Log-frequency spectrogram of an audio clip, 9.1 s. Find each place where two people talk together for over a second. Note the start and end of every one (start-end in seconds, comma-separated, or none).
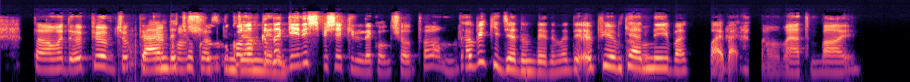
1.4-2.9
